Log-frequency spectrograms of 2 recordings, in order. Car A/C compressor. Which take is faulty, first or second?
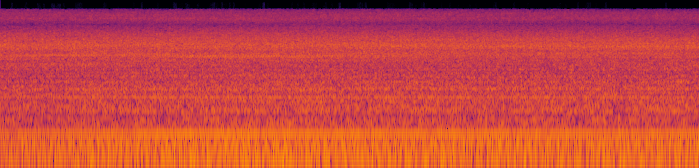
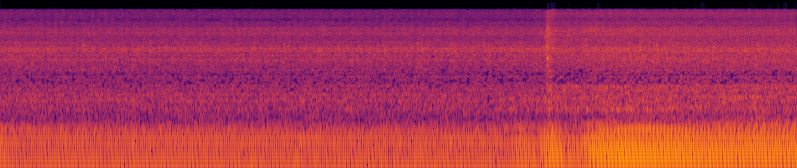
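first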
